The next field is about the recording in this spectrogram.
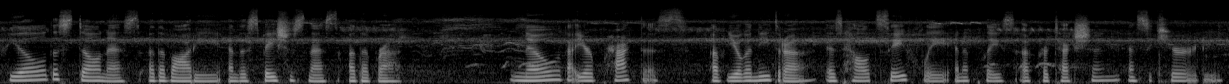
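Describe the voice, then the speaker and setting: A woman guiding a yoga nidra relaxation in a measured, soothing manner, as a scripted meditation. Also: fairly low pitch, fairly even intonation. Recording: clear insect and nature noise behind.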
